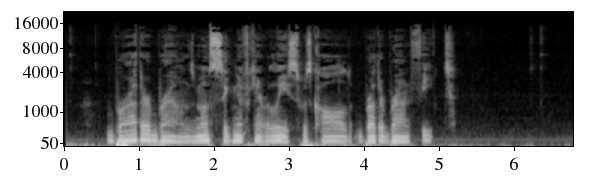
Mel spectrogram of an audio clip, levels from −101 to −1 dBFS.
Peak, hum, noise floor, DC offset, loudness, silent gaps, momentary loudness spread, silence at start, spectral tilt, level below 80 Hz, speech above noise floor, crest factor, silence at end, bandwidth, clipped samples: -10 dBFS; none; -60 dBFS; under 0.1%; -28 LUFS; none; 13 LU; 0.05 s; -5 dB/octave; -40 dBFS; 33 dB; 18 dB; 1.55 s; 15 kHz; under 0.1%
